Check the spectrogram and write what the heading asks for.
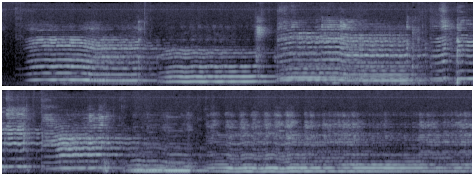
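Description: An electric guitar played through an effects pedal, its notes ringing out long and full with heavy sustain, shifting between a few held pitches at a steady, loud level with no talking.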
